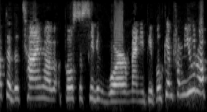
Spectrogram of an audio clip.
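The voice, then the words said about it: Italian accent. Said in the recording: “Italian and Russian doesn't sound the same to my ear. Do people really not know what your accent is?”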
